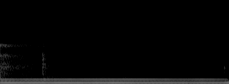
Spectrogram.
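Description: Final held chord of an AI-generated (Suno) song ringing out: a few low steady tones slowly fading.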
